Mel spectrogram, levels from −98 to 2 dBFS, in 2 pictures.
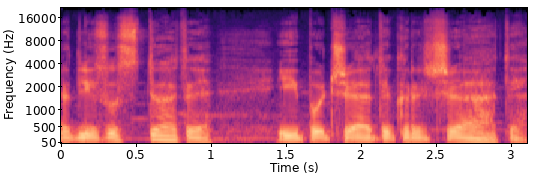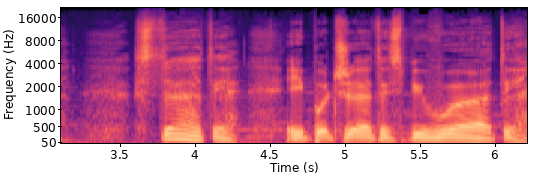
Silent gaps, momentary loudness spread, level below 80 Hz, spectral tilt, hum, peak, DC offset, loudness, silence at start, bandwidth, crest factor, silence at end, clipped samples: none; 12 LU; -34 dBFS; -4.5 dB/octave; none; 0 dBFS; under 0.1%; -12 LUFS; 0 s; 19 kHz; 12 dB; 0 s; under 0.1%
